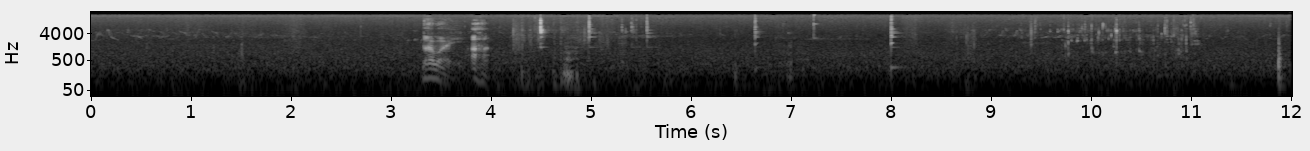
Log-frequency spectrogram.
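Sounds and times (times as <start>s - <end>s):
speech: 3.3s - 4.1s
liquor pouring into glasses: 9.6s - 11.2s.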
